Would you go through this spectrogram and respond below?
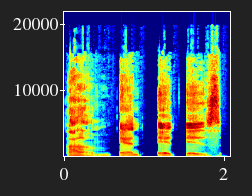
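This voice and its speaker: A woman in her twenties, an esthetician, chatting upbeat and animated on a podcast. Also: lowish voice, drawn-out words, no room sound, clean studio sound. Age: 20s. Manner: upbeat, animated when retelling stories. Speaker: esthetician and co-host. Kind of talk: casual chat.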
